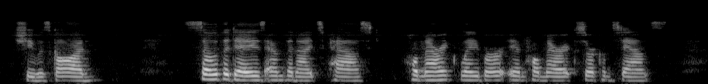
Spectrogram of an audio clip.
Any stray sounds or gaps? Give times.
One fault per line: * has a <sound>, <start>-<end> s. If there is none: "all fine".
all fine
